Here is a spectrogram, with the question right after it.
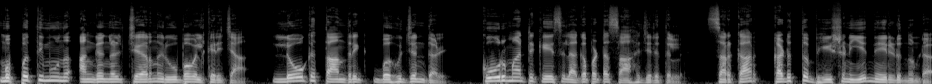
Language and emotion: Malayalam, neutral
